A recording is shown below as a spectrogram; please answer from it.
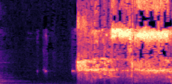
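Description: Near silence for about a second, then a harsh, high squealing noise cuts in abruptly and runs on steadily: line noise from a remote caller's audio feed as it opens.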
